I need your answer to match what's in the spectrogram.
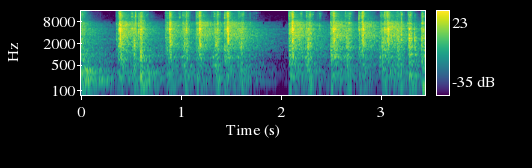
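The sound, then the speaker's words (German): Rapid, clattering typewriter keystrokes in quick bursts, with a brief pause near the middle before the typing resumes. Fairly loud, with no voices. “Oder hier, die Schreibmaschine.”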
